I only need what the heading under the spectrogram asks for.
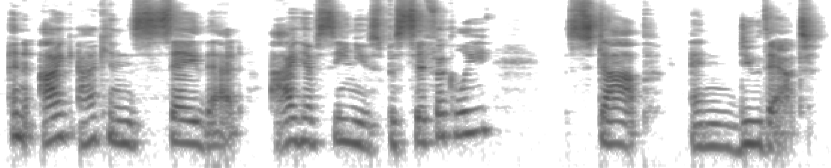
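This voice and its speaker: A woman's voice: medium pitch, slow pace, fairly bright tone. A woman co-hosting a podcast in casual conversation, explaining things in a supportive way. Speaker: podcast co-host.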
